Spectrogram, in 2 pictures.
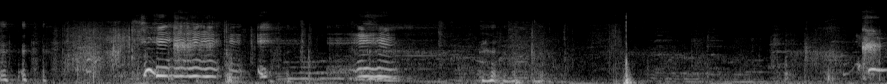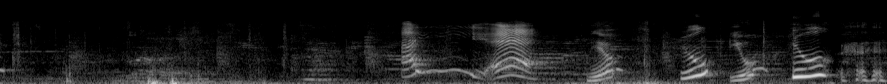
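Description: A young girl speaks and giggles close by.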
